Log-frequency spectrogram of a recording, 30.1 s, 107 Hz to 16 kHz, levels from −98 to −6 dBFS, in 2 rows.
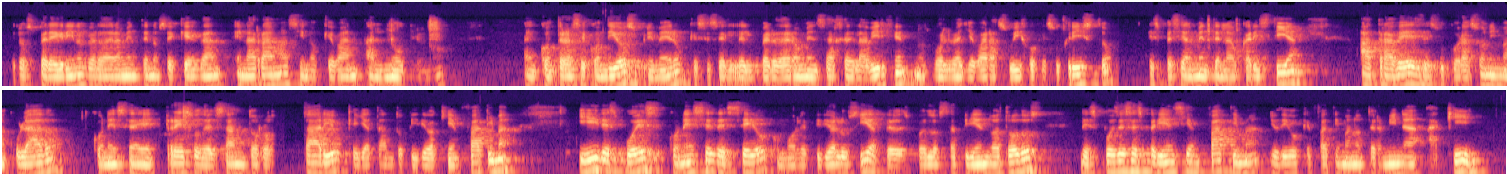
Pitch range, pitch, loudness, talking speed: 95-115 Hz, 100 Hz, -16 LUFS, 180 wpm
